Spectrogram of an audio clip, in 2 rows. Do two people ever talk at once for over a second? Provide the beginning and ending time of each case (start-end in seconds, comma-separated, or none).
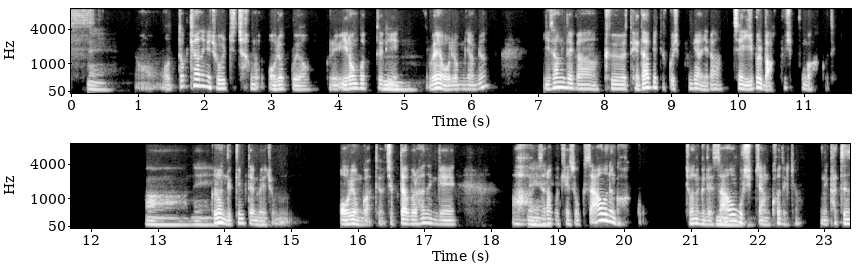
none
